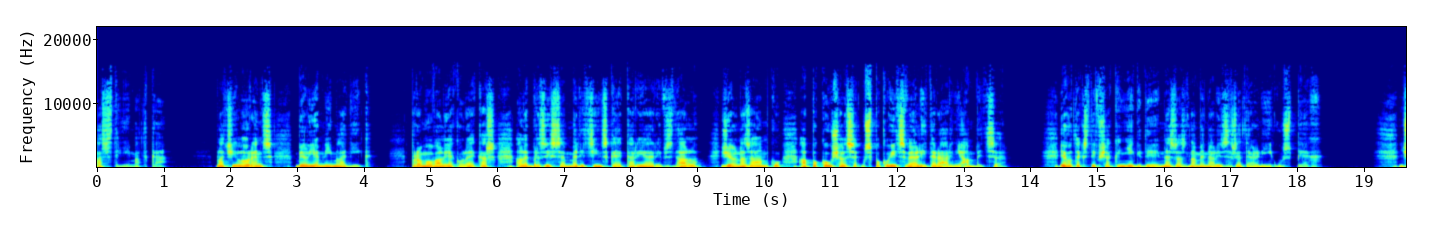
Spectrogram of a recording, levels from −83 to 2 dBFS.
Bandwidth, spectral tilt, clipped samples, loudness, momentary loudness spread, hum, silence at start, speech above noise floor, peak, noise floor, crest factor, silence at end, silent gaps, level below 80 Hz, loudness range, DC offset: 15.5 kHz; -5 dB/octave; under 0.1%; -25 LUFS; 16 LU; none; 0 s; 56 dB; -6 dBFS; -81 dBFS; 20 dB; 0 s; none; -48 dBFS; 4 LU; under 0.1%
